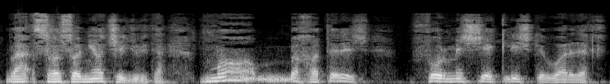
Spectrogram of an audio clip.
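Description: A man's voice: medium pitch, animated, vocal fry, darkish tone, slight background noise. A man, addressed as doctor, explains word origins and folk tales in a hesitant, conversational way with many fillers. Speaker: expert guest.

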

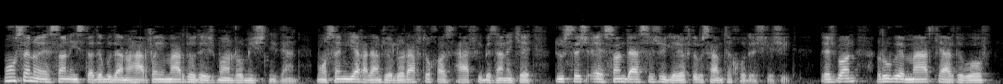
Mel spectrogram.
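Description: In a dull, lo-fi recording, a man with a lowish voice narrates an audiobook story. His reading is steady and measured.

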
